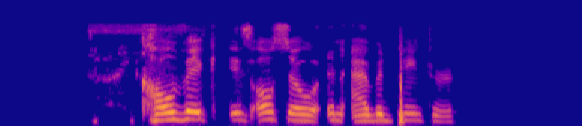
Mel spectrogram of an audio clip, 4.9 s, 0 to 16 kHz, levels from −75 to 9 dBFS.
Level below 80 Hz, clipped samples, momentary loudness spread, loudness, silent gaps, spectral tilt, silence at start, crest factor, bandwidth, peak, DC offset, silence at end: -56 dBFS; under 0.1%; 15 LU; -18 LUFS; 1.81-1.89 s; -5.5 dB/octave; 1.2 s; 18 dB; 8 kHz; -2 dBFS; under 0.1%; 1.1 s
